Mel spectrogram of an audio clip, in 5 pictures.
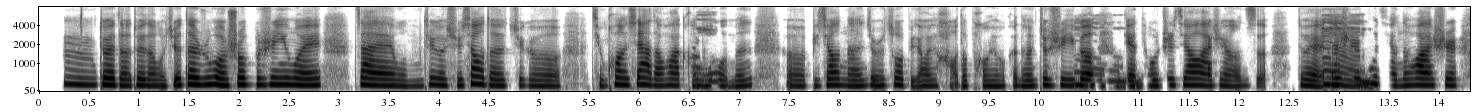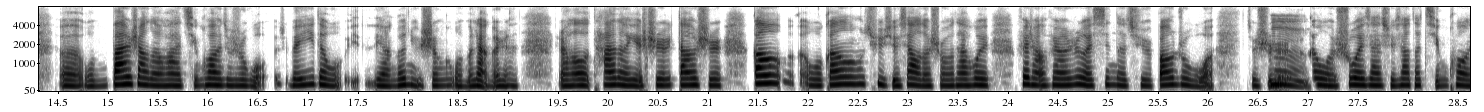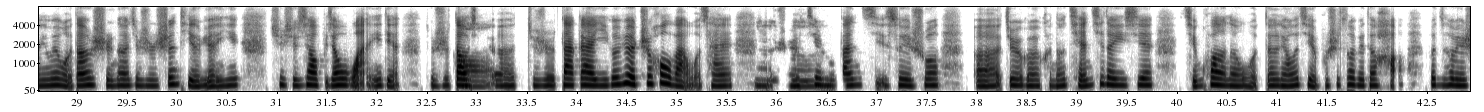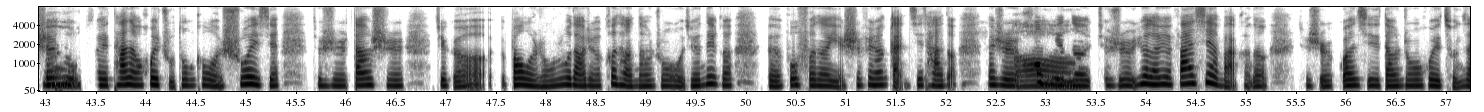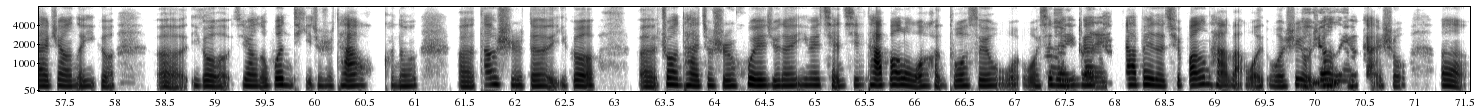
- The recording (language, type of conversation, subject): Chinese, advice, 我如何在一段消耗性的友谊中保持自尊和自我价值感？
- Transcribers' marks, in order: none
